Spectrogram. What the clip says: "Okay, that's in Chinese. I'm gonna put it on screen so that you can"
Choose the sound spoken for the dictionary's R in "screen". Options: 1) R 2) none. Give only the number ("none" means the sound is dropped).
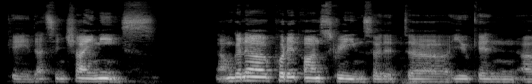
1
